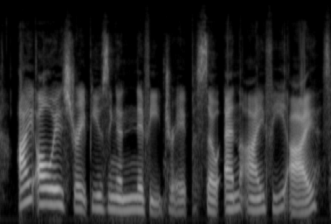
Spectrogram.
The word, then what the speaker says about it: Nivi: drape your sari i always drape using a nivvy drape so n-i-v-i is how it's spelled and the navy drape actually did originate in andhra pradesh so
